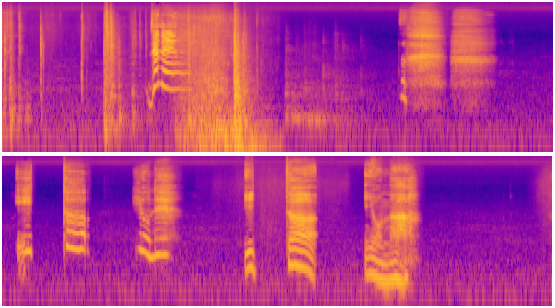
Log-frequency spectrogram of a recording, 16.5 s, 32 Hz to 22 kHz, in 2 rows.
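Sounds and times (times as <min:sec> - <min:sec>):
desk and chair scraping drag as they are moved away: 0:01.6 - 0:05.5
desk and chair thumping and knocking as they are moved: 0:02.7 - 0:05.4
speech: 0:06.0 - 0:06.3, 0:08.5 - 0:08.8, 0:11.9 - 0:13.0, 0:13.7 - 0:14.6.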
